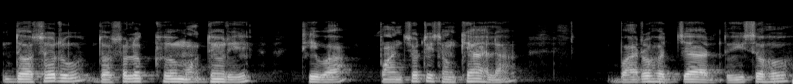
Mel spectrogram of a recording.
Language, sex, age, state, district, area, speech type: Odia, male, 18-30, Odisha, Boudh, rural, spontaneous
